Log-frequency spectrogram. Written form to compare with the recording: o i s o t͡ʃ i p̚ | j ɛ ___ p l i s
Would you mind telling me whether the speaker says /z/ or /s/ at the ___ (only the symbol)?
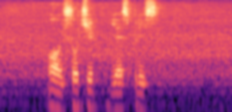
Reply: s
